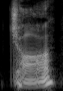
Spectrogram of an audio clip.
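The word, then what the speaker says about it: 茶: In the Mandarin and Cantonese dialects, the pronunciation is cha.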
